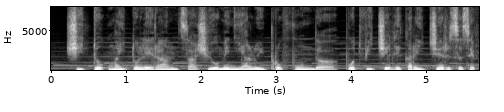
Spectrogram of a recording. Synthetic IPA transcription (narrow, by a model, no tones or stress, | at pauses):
ʃit̪o̞kmajt̪o̞le̞ɾant̪sa̰ʃio̞me̞nialujpɾo̞fund̪əpo̞t̪fit͡ʃe̞le̞kaɾeɨjt͡ʃe̞rsəse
